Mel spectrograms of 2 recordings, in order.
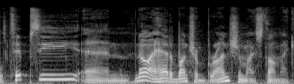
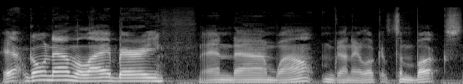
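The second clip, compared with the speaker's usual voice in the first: upstate twang, pitched up at the start; a cheery Glens Falls local. Retold or imitated. Acting a library-going Glens Falls local in a Glens Falls voice. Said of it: "using that voice around the house".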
